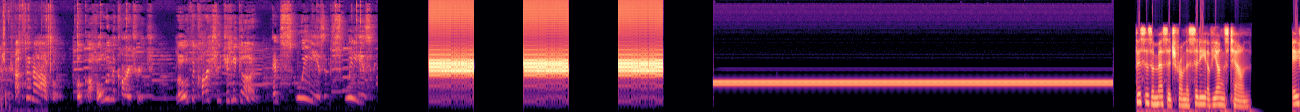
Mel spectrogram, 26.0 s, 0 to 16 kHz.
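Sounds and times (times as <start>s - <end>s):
digital data bursts: 12.4s - 13.3s.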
